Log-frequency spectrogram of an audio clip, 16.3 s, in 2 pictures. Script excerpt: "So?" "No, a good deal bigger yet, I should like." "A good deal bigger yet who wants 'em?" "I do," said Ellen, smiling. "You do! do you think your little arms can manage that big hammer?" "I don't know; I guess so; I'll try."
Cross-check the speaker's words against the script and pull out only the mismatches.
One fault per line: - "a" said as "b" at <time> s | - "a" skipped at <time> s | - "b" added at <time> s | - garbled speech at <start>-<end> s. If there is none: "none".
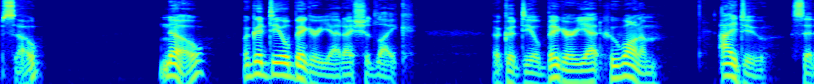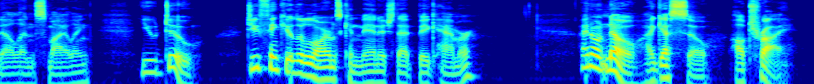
- "wants" said as "want" at 6.2 s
